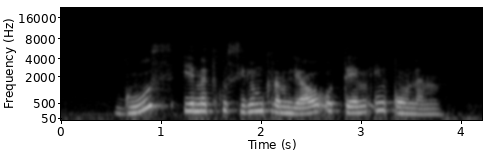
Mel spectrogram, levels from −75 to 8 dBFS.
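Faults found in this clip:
AMR rate drop from 1.50 s to end: speech turns rough and raspy as AMR-WB falls from 12.65 to 6.6 kbit/s, likely a weak radio link trading speech bits for error protection.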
